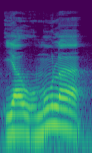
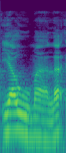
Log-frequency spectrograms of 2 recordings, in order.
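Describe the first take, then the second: First: The vowel after the m is 'u'. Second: The vowel after the m is 'a'. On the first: "dengan mendomahkan mim" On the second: "mimnya di fathah"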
